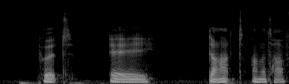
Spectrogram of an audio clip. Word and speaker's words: pi: don't be confused here this is technically pronounced as you would say this letter P as English speakers were used to calling this Pi but this is really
